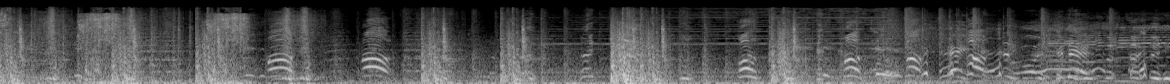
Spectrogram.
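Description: Repeated heavy thuds of someone pounding on a closed door, loud and close, in bursts among shouting voices calling out in Tamil.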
